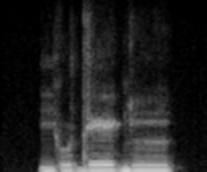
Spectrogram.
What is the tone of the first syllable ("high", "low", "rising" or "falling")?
low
